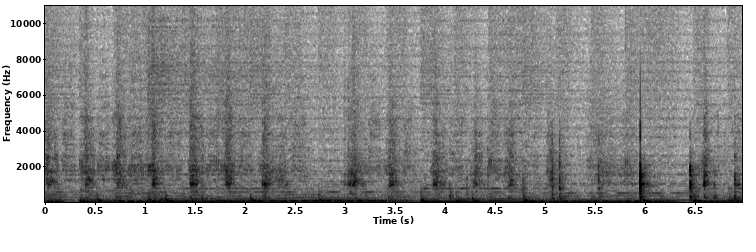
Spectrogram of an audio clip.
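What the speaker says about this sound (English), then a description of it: "we're going to gather up our herbs and just give them a quick rough chop" Fresh herbs are roughly chopped with a knife on a board, giving a series of quick irregular taps over a low steady background hum, with no talk.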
